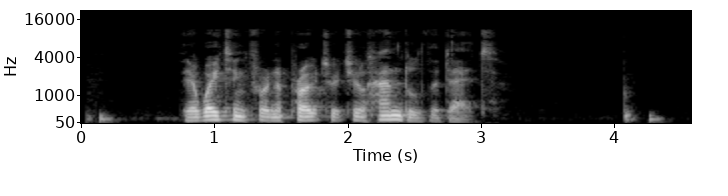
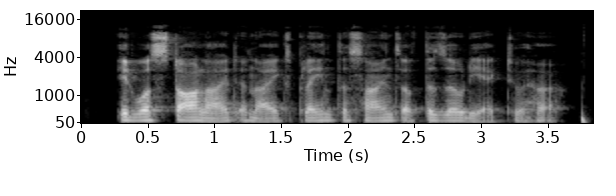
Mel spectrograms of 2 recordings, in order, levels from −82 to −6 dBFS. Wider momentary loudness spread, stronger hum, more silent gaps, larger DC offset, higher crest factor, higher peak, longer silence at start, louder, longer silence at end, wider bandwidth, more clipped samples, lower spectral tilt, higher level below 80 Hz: first, 23 LU vs 14 LU; neither; neither; neither; about the same, 24 dB vs 22 dB; about the same, -4 dBFS vs -4 dBFS; second, 0.15 s vs 0.3 s; about the same, -25 LUFS vs -25 LUFS; first, 0.25 s vs 0.05 s; second, 11.5 kHz vs 13.5 kHz; neither; first, -6.5 dB/octave vs -4 dB/octave; second, -60 dBFS vs -54 dBFS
